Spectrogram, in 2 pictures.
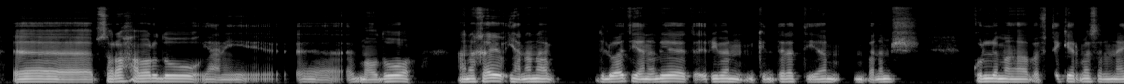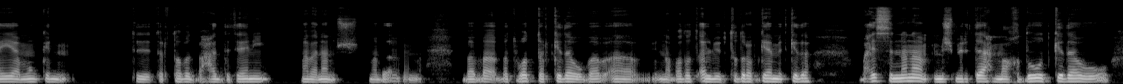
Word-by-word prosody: آآ، 120 -2 +2
بصراحة 135 +5 -1
برضه 140 -1 +3
يعني 110 -1 -5 0.3
آآ، 120 -4 -6
الموضوع 130 +4 +1 0.4
أنا 125 +2 +3
خاي 145 +2 +4
يعني 125 0 +2
أنا 135 -1 +2 0.4
دلوقتي 135 +1 +2
أنا 125 0 +3
ليّا 140 0 +4
تقريبًا 130 0 +1
يمْكِن 125 - -4
3 130 0 -2
أيام 125 +2 +1 0.2
ما 245 -1 -1
بانامش. 130 - -2 0.5
كُلّ 140 0 +4
ما 125 -2 +3
بافتكر 135 +2 -3
مثلًا 135 -2 -1
إن 125 0 +1
هي 125 0 +1
ممكن 125 +1 -1 0.6
ت - - -7
ترتبط 125 +1 -3
بحد 125 0 -4
تاني 130 -1 +1 0.3
ما 125 - -2
بانامش. 115 -4 -3
ما 115 - -4
ب - - -3 0.2
ما - - -8 0.4
ب 120 - -1
ب 130 -3 -2
باتوتر 135 0 -2
كده 135 0 +1
وبابقى 125 0 -2
نبضات 125 +3 -2
قلبي 125 -1 +3
بتضَرب 135 +1 -1
جامد 130 -3 +3
كده، 140 0 0 0.5
وباحس 150 +1 -1
إن 140 +1 +6
أنا 150 -4 +4
مش 125 0 +1
مرتاح، 135 +1 +1
مخضوض 125 +4 +2
كده، 140 -1 +3
و 130 -1 0
130 Hz, 140 wpm, -22 LUFS, 125-135 Hz, 0.6 s, إن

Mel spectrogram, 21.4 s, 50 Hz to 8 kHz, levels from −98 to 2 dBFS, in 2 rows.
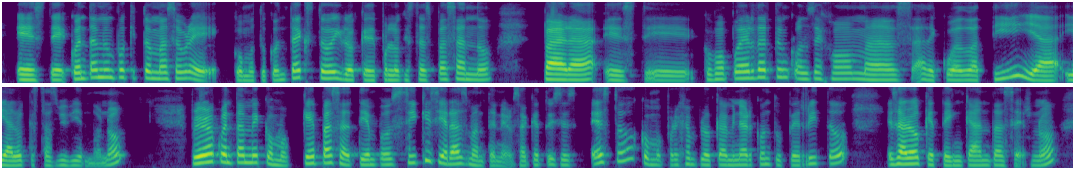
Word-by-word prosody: Este, 180 -1 +2
cuéntame 265 +6 +2
un 265 - -2
poquito 260 -2 0
más 225 -1 -1
sobre - - 0
como 160 -1 -4
tu 160 - -10
contexto, 235 +6 +1
y 230 - -1
lo 180 -1 +2
que 170 -2 -1
por 180 +1 -5
lo 175 0 +1
que 175 - -10
estás 180 0 -4
pasando 195 -1 -2 0.5
para, 190 -1 +7
este, 165 -2 -5
como 205 +2 -4
poder 240 +3 +2
darte 275 +1 +1
un 275 - -4
consejo 215 0 -4
más 185 -3 -2
adecuado 175 -1 -1
a 170 - -2
ti, 250 - -2
y 180 - +5
a 165 -1 +3
y 180 - +1
a 165 - +3
lo 170 0 0
que 175 - -17
estás 165 -1 -10
viviendo, 165 -2 -9
¿no? - - -3 0.7
Primero, 260 +5 +10
cuéntame 265 -2 +3
como 175 -7 -3
qué 235 0 +3
pasatiempo 195 -6 0
sí 255 +6 -6
quisieras 225 -10 +1
mantener, 160 -3 -7
o - - -17
sea, 160 - -7
que 180 +2 -6
tú - - -9
dices 180 -2 -8
esto, 310 +9 -2
como 180 -3 -4
por 180 - -8
ejemplo, 185 -2 -5
caminar 180 0 -2
con 205 +2 -7
tu 175 - -11
perrito, 225 - -4 0.4
es 195 - -3
algo 215 +1 +7
que 180 -3 -2
te 170 -2 -3
encanta 170 +2 -3
hacer, 170 0 -7
¿no? 170 +1 -4
190 Hz, 180 wpm, -23 LUFS, 175-235 Hz, 0.7 s, Primero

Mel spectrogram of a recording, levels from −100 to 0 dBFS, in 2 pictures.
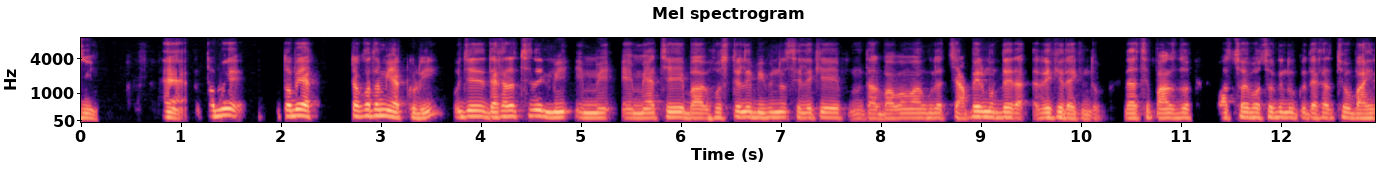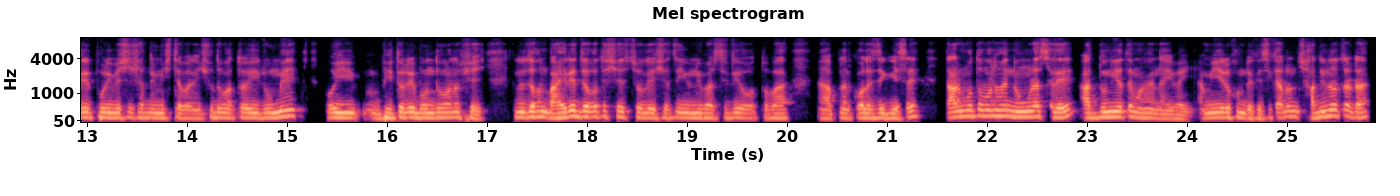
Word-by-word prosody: জি। 125 - +1 0.8
হ্যাঁ, - - +3 0.3
তবে, 165 +4 +5 0.6
তবে 165 +2 +6
একটা 165 +1 -5
কথা 175 0 +5
আমি 175 - +5
add - - -5
করি। 125 +1 +2 0.3
ওইযে 145 +3 +2 0.2
দেখা 140 +3 +4
যাচ্ছে 160 +1 -2
যে 170 - +5
মে, 135 - +6 0.4
মে 125 - +1 0.4
ম্যাচে 125 +2 0 0.2
বা 120 - +2 0.2
হোস্টেলে 140 +3 +1
বিভিন্ন 135 +2 +1
ছেলেকে 130 0 -2 0.4
তার 115 -1 -2
বাবা-মা 120 +2 -2
গুলা 125 0 -2
চাপের 150 0 +3
মধ্যে 140 0 +2
রা - - +1 0.2
রেখে 130 +2 +3
দেয় 115 -3 +1
কিন্তুক। 100 -2 -8 0.2
দেখা 120 0 +1
যাচ্ছে 145 - -6
৫ 120 0 +3
দ - - -5 0.4
৫-৬ 125 +2 -1
বছর 130 +2 0
কিন্তু 135 -1 +1 0.2
দেখা 125 +1 0
যাচ্ছে 125 +3 -7
ও - - -1
বাহিরের 120 +3 +1
পরিবেশের 130 -1 0
সাথে 130 0 -2
মিশতে 125 +2 -5
পারেনি। 110 -1 -4
শুধুমাত্র 130 -2 -2
ওই 125 - +2
রুমে 135 +5 +2 0.4
ওই 130 - +5 0.4
ভিতরের 130 +2 +2
বন্ধু-বান্ধব 130 +2 0
শেষ। 110 -5 -1 0.3
কিন্তু 140 0 +1
যখন 150 0 +4
বাহিরের 130 +7 +4
জগতে 150 +1 +2
সে 150 - -2 0.2
চলে 125 -2 0
এসেছে 120 +3 -6
ইউনিভার্সিটি 125 0 -2
অথবা 115 0 -5 0.5
আপনার 115 +2 -6
কলেজে 120 0 +1
গিয়েছে 120 +4 -1 0.3
তার 140 +2 +4
মতো 165 +1 0
মনে 165 0 +1
হয় 165 -1 +1
নোংরা 145 +2 +3
ছেলে 135 -3 +2 0.2
আর 125 - +3
দুনিয়াতে 145 +2 +3
মনে 125 -1 -2
হয় 120 -2 -3
নাই 105 -1 -4
ভাই। 95 -2 -5
আমি 120 +2 -2
এরকম 135 0 0
দেখেছি। 115 -1 -4
কারণ 150 +3 -1
স্বাধীনতাটা 150 +1 +1
130 Hz, 185 wpm, -20 LUFS, 120-145 Hz, 0.8 s, তবে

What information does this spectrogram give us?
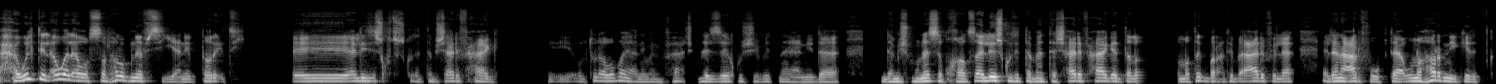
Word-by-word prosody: حاولت 230 +9 +4
الأوّل 225 -1 +4
أوصلّها 160 +2 +1
له 195 - +5
بنفسي، 155 -5 +1
يعني 125 +1 -5
بطريقتي، 130 +1 -6 0.5
آآ، 145 0 +1
قال 155 - +1
لي: 155 - +2
"اسكت 150 - -2
اسكت - - -4
أنت 130 +2 -11
مش 130 +2 -2
عارف 145 -1 -3
حاجة"، 130 -6 -2 0.8
قلت 130 +5 -15
له: 160 - -4
"يا 150 - -1
بابا 160 +2 -2
يعني 120 -4 -7
ما 120 - -11
ينفعش 120 +4 -11
ده 140 -1 -3
ازاي 135 +1 -2
يخش 135 +1 -9
بيتنا 130 -1 -12
يعني 110 0 -9
ده 115 0 -4 0.4
ده 125 0 -3
مش 135 +1 -1
مناسب 150 +2 +3
خالص"، 135 +3 -2
قال 160 - +7
لي: 175 - +10
"اسكت 175 -4 +4
أنت 145 +2 -3
ما 140 0 -1
أنتش 135 +2 -2
عارف 155 -1 +3
حاجة 155 -2 +3
أنت 135 0 -3 0.5
لمّا 125 -1 -2
تكبر 145 0 -3
هتبقى 135 -2 -1
عارف 150 -2 0
ال 135 0 -1 0.3
اللي 140 +2 +1
أنا 150 -2 +6
عارفُه"، 135 -2 +2
وبتاع 130 +3 -1
ونهَرني 150 +1 +3
كده، 120 -1 -4
145 Hz, 215 wpm, -21 LUFS, 130-155 Hz, 0.8 s, لي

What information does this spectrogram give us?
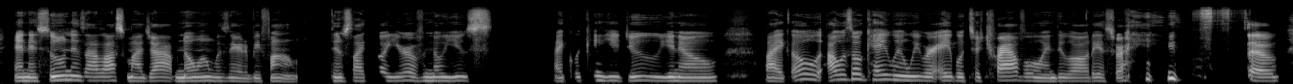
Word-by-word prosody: And 170 0 +5
as 160 - +2
soon 200 +3 +4
as 195 -2 -2
I 175 - -2
lost 180 +1 +5
my 160 -1 -2
job, 165 0 -1
no 155 0 0
one 175 +1 -3
was 165 -1 -9
there 155 -1 -4
to 140 - -10
be 145 - -8
found, 145 -2 -5 0.3
just 160 -2 +4
like, 160 -1 -5
"Oh, 190 - -4
you're 175 +3 -4
of 170 -3 -7
no 170 0 -3
use. 170 +1 +5 0.6
Like, 155 - -5
what 175 0 -12
can 195 -1 -4
you 180 0 -3
do?" 180 +2 -3
You 170 +1 +1
know, 160 0 -2 0.5
like, 155 -2 +1
"Oh, 235 +2 -3
I - - +3
was 230 +2 -1
okay 225 -2 0
when 210 -3 -2
we 190 0 -1
were 175 -1 +1
able 175 -1 0
to 165 0 -2
travel 185 -2 +2
and 155 0 -4
do 160 0 -7
all 155 0 -3
this." 165 -2 -3
Right. 155 +2 +1 0.4
S 285 - +3 0.2
so 165 0 +6
170 Hz, 220 wpm, -25 LUFS, 160-185 Hz, 0.6 s, so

